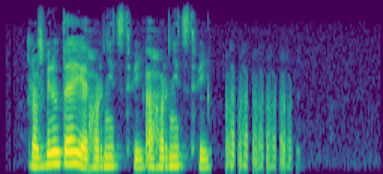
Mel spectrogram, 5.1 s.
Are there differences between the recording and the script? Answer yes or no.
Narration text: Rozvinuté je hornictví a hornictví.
no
